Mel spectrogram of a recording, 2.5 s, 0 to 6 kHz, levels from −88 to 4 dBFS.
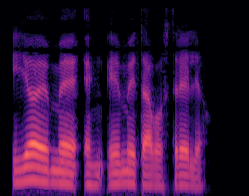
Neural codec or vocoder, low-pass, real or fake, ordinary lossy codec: none; 5.4 kHz; real; MP3, 32 kbps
